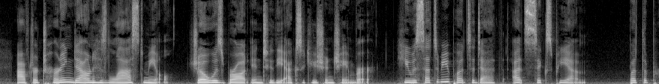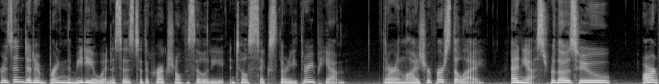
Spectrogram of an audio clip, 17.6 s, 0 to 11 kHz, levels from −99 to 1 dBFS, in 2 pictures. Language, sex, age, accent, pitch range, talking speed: English, female, 10-29, American, 200-240 Hz, 170 wpm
